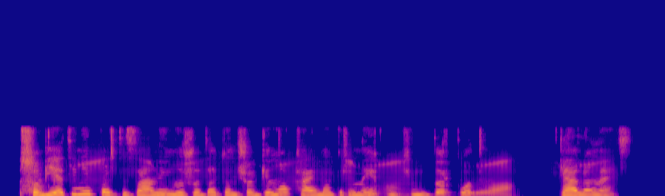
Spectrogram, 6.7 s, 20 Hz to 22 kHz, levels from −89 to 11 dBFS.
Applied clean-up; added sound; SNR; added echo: neural mask model Resemble Enhance denoiser.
